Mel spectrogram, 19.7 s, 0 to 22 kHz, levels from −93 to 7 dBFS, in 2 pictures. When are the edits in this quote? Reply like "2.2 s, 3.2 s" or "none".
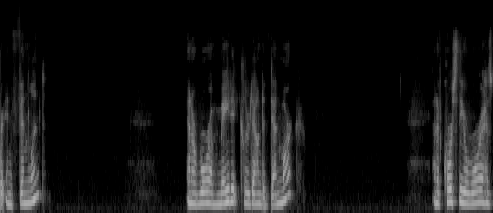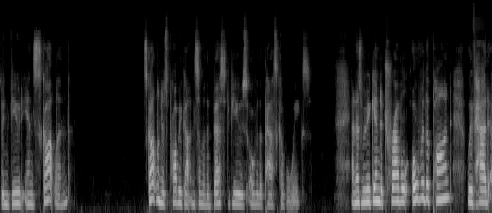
none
